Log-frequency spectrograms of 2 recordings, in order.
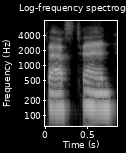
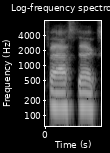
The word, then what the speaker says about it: Fast X: I love that the Press agents for the studio sent us a thing it should be pronounced fast 10 and not fast X switch I saw that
